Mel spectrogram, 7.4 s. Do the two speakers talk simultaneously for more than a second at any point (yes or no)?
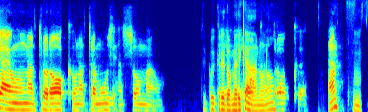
yes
